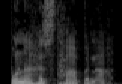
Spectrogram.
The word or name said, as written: पुन:स्थापना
